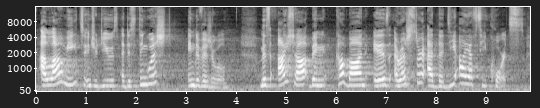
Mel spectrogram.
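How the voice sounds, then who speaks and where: A woman's voice: high-pitched, bright, forceful tone. A woman giving a scripted podium speech as event host, with a formal, emphatic announcer delivery. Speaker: event host, master of ceremonies. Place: conference hall stage at an expo. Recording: echoey hall with clear background noise.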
